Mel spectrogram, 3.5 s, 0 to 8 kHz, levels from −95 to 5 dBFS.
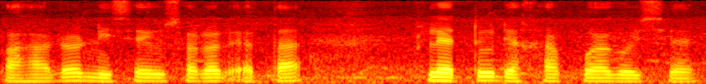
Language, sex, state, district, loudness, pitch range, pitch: Assamese, male, Assam, Kamrup Metropolitan, -20 LUFS, 115-130 Hz, 120 Hz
